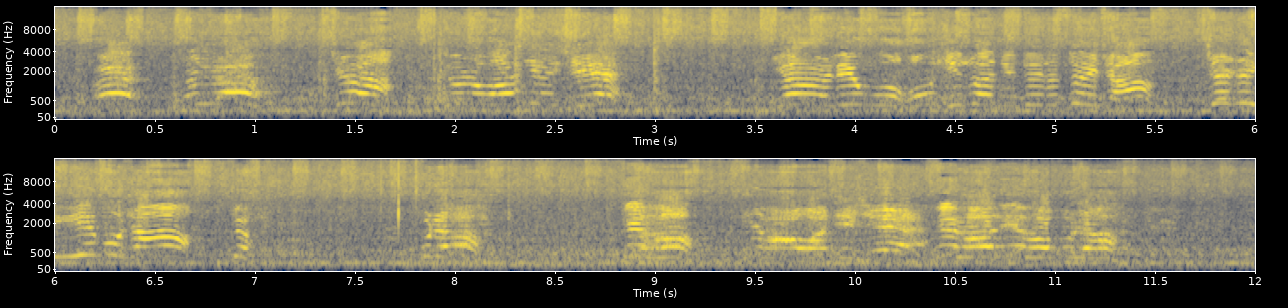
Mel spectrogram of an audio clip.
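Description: A middle-aged man talks cheerfully and with animation, close by.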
